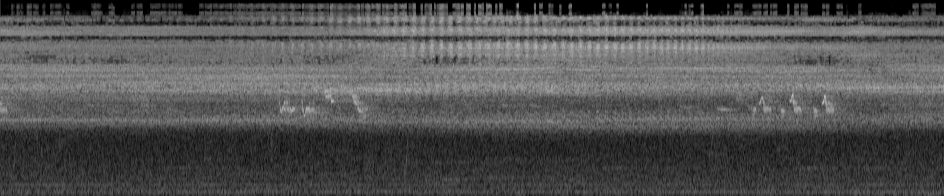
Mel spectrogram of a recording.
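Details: Cicada chorus in dry dipterocarp woodland in the dry season: a steady shrill drone, with a pulsing, throbbing rhythm swelling in the middle and a few brief soft chirps scattered through it.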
